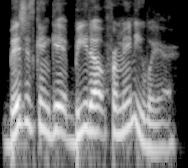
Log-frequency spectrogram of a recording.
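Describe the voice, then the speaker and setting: A man's voice: high voice, sing-song, brisk, a little mellow, husky, no echo, clean studio sound. A man hosting a livestream recap of a reality show, reading viewer comments and answering in a blunt, sassy, profane way with many rhetorical questions.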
